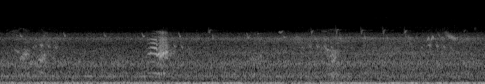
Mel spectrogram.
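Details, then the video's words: In May, mallard ducklings swimming on a river and looking for food give a few thin, high peeps, one louder and slurred among softer scattered ones, over a steady low rumble of water and distant traffic. "Mallard ducklings appeared on the river"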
